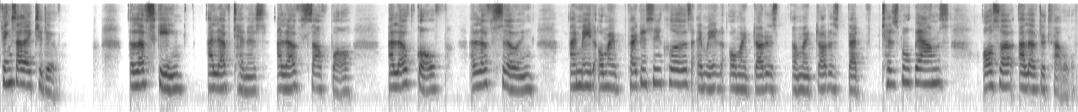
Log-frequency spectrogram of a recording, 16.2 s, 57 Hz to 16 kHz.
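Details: Adult woman with lifelong aphasia after a severe stroke on Thanksgiving Day 2012; she reports difficulty putting words together; aphasia.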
